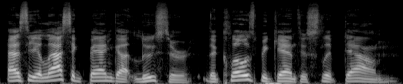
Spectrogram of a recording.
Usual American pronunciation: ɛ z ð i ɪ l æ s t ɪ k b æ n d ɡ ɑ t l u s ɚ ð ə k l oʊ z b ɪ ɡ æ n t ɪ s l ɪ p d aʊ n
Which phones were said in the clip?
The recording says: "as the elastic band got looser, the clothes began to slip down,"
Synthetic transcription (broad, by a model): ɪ z ð i ɪ l æ s t ɪ k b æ n ɡ ɑ t l u s ɚ ð ə k l oʊ z b ɪ ɡ æ n t ɪ s l ɪ p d aʊ n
